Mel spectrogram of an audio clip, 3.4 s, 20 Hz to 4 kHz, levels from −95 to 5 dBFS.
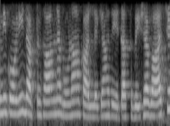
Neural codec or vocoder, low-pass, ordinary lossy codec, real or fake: none; 3.6 kHz; none; real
